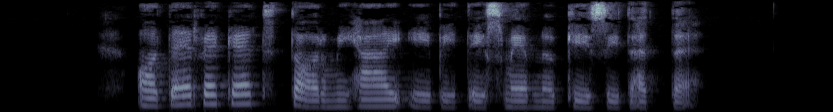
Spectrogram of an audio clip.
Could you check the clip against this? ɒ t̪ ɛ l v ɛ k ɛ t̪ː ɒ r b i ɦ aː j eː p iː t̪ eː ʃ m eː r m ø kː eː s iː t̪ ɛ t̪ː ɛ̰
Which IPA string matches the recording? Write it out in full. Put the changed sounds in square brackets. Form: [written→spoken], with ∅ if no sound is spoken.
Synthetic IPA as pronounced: ɒ t̪ ɛ [l→r] v ɛ k ɛ t̪ː ɒ r [b→m] i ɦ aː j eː p iː t̪ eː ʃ m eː r [m→n] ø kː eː s iː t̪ ɛ t̪ː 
